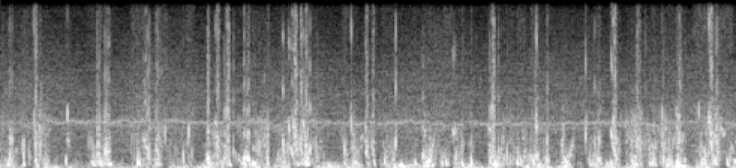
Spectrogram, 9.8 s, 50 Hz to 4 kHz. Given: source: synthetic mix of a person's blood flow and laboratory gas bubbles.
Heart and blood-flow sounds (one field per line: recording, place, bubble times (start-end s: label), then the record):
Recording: Doppler ultrasound of blood flow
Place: precordium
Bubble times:
0.00-0.22 s: bubbles
0.26-0.67 s: bubbles
0.84-0.95 s: bubbles
1.14-1.57 s: bubbles
1.74-2.23 s: bubbles
2.40-2.59 s: bubbles
2.71-3.58 s: bubbles
3.73-4.23 s: bubbles
4.52-4.78 s: bubbles
4.84-5.03 s: bubbles
5.07-5.31 s: bubbles
5.50-6.21 s: bubbles
6.24-6.34 s: bubbles
6.48-7.34 s: bubbles
7.76-8.07 s: bubbles
8.11-8.29 s: bubbles
8.32-9.16 s: bubbles
9.25-9.83 s: bubbles
From the record:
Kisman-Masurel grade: 343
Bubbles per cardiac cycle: rolling drumbeat, 9 or more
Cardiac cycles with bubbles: 100%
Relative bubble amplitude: loud (0.450 to 0.775)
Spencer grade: 3 (all of the cardiac periods contain showers or single bubble signals, but not dominating or overriding the cardiac motion signals)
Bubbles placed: anywhere in the cardiac cycle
